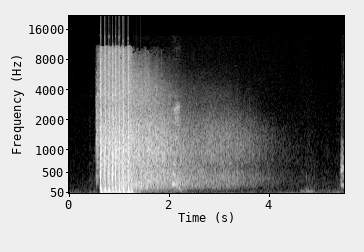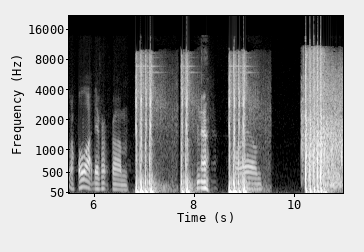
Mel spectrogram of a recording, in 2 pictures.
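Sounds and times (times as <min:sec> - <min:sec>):
light machine gun firing a short rapid burst: 0:00.6 - 0:02.0, 0:06.8 - 0:08.1, 0:08.7 - 0:09.3, 0:10.2 - 0:10.9
speech: 0:02.0 - 0:02.4, 0:05.5 - 0:06.8, 0:08.0 - 0:08.4, 0:09.0 - 0:09.6.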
